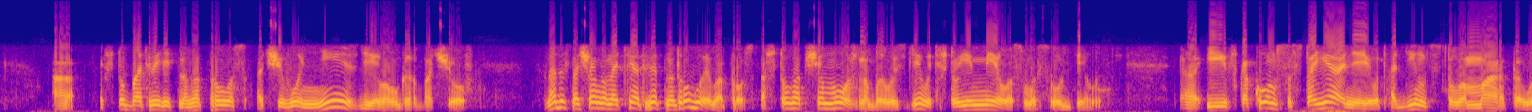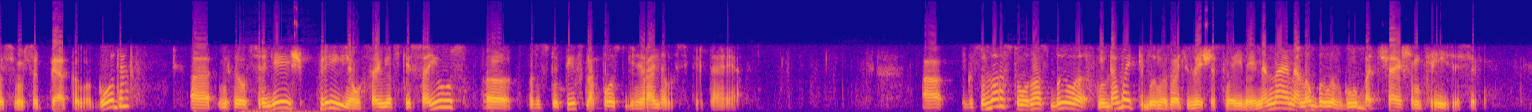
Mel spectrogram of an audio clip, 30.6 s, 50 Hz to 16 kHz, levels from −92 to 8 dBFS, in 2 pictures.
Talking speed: 120 wpm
